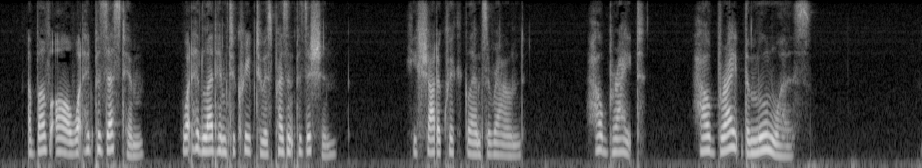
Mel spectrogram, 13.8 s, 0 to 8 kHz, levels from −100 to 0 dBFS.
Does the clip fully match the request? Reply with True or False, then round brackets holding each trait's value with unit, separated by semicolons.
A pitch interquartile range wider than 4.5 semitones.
False (4.0 semitones)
